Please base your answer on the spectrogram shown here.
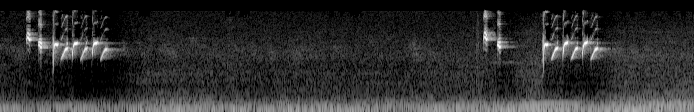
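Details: European goldfinch song: two short high twittering bursts about four seconds apart, each a thin opening note followed by a rapid run of five or six bright repeated chirps, over faint low rumble.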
